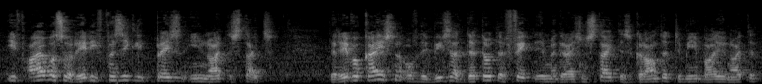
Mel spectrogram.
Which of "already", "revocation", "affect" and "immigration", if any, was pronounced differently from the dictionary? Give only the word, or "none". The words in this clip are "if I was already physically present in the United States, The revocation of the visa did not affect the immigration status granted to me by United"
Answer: none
